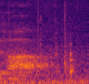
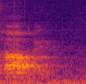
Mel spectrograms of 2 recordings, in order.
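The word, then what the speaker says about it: Hoppe: And then you might try Who's Willie Hop? National Billiard Champion, it's pronounced Hoppy.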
